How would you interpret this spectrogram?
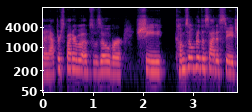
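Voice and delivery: ordinary talk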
